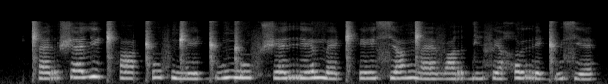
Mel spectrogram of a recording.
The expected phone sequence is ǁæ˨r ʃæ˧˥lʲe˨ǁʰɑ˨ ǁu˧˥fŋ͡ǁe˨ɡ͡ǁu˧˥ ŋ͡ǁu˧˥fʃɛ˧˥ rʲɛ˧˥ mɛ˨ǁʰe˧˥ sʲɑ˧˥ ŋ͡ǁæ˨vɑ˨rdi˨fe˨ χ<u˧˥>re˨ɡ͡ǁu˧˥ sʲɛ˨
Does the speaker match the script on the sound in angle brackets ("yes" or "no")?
yes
